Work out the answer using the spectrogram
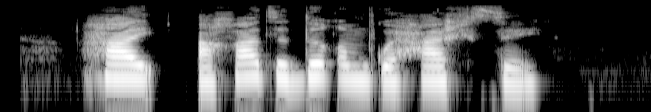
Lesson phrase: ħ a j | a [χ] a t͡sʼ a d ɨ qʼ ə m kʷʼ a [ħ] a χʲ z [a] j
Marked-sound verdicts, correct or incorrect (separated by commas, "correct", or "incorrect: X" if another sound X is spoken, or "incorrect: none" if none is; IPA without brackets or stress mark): correct, correct, incorrect: e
